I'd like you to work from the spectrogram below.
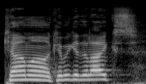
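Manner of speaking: loud, high-pitched plea to viewers; calling out. Real, not acted. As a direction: call out high and loud to the chat. Streamer calls out for likes.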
